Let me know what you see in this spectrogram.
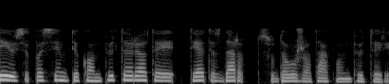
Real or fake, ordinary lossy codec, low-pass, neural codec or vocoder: real; MP3, 32 kbps; 5.4 kHz; none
